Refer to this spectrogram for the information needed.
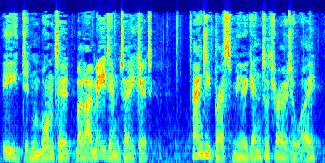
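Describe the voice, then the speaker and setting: A man playing a mild, excitable old father, hesitant and easily startled, in a dramatic horror reading. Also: lowish voice, racing, slight background noise, close to an everyday voice. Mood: sheepish, unsure.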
